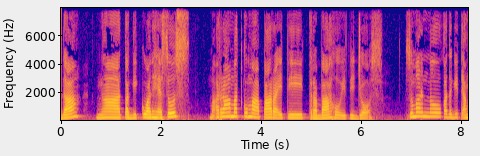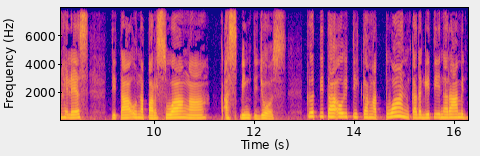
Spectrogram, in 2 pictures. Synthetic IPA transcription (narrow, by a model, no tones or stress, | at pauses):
d̪a | ŋat̪aɡikuwanɪɦɛsus | ma̰ʔaɾaːmat̪̚kʊmapaːɾaʔit̪it̪ɾabaːɦoʔit̪id͡ʒosː | ʊmaɾnokad̪aɡit̪iʔaŋɦɛlɛs | t̪it̪aːʔonapaɾsuaŋa | ka̰ʔaspɪŋt̪id͡ʒos | kɨt̪ːit̪aːʔoʔit̪ikaŋat̪wankad̪aɡit̪iːnaɾaːmɪd̪̚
